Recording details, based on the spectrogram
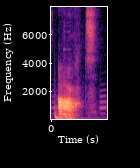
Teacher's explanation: if you don't pronounce the H on heart it becomes art · When you say the word heart, French speakers, they don't always pronounce the H, so it becomes art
